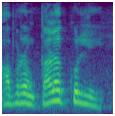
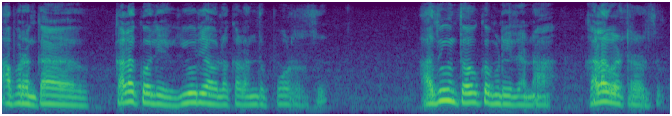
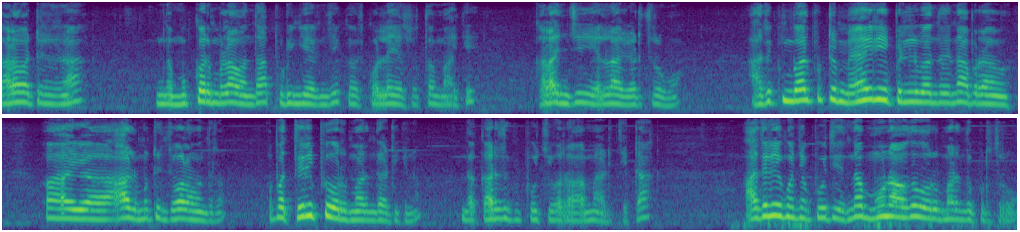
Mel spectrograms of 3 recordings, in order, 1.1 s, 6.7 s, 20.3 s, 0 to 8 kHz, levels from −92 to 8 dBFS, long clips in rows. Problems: background conversations at intervals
